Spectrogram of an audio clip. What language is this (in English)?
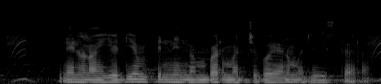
Telugu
